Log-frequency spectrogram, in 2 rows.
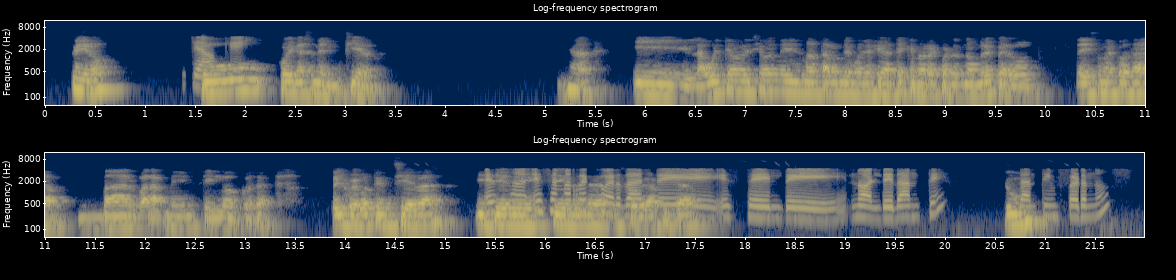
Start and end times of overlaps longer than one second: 15.4-17.5

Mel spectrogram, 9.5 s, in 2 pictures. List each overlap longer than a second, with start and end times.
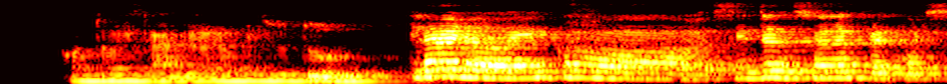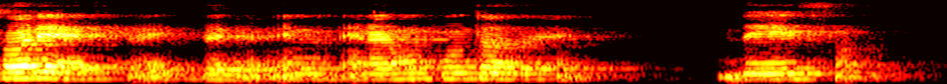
none

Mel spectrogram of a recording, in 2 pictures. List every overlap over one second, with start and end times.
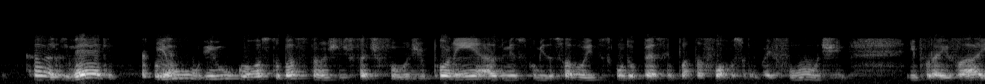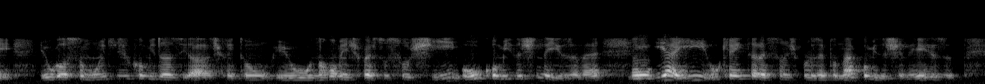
none

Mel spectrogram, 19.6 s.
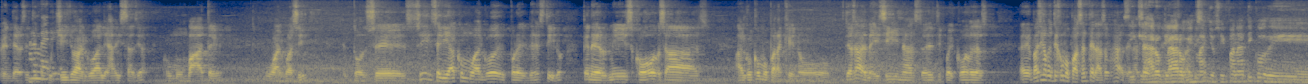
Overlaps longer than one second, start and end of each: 16.9-18.1

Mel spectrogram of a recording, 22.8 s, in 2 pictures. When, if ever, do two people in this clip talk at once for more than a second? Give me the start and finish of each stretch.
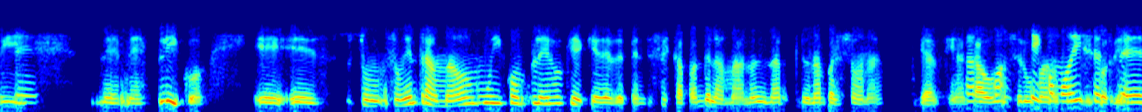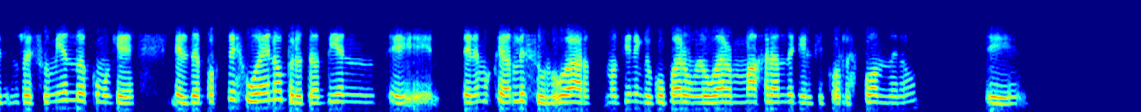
9.7-11.4

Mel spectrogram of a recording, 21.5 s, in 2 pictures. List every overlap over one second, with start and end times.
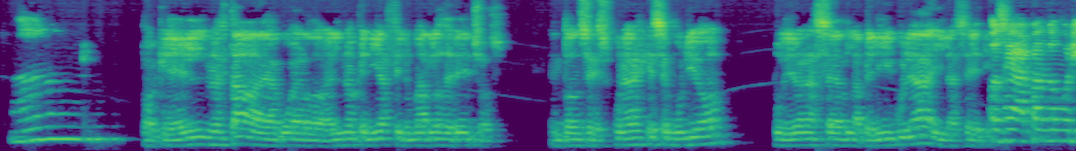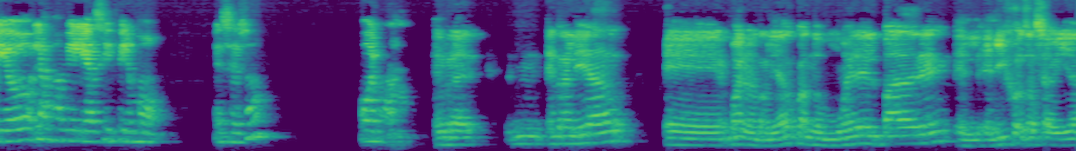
none

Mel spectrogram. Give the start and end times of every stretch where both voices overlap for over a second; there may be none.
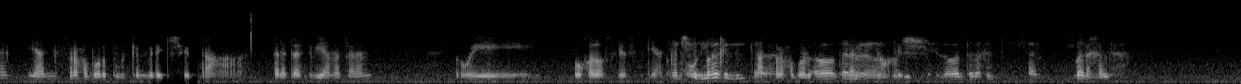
8.0-9.2

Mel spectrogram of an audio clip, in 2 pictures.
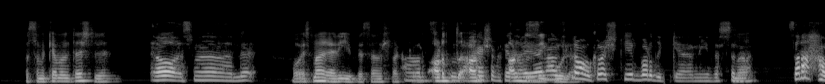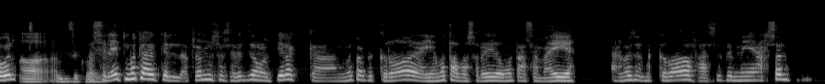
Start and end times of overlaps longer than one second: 4.1-5.8

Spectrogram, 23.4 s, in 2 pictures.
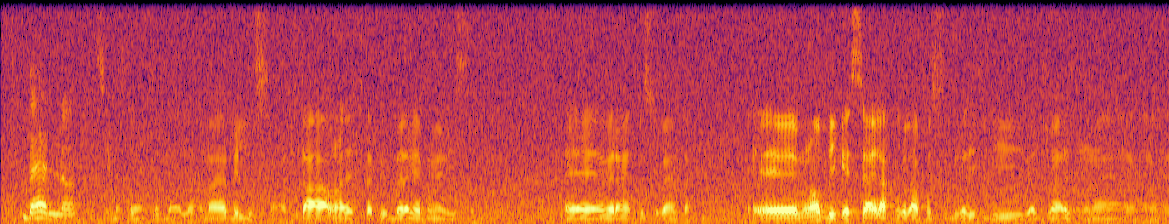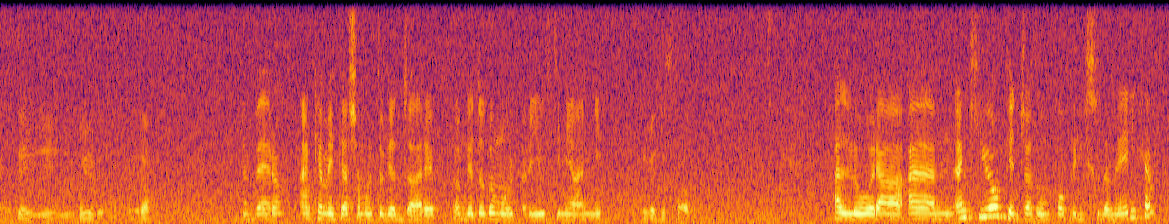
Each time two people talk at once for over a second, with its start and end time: none

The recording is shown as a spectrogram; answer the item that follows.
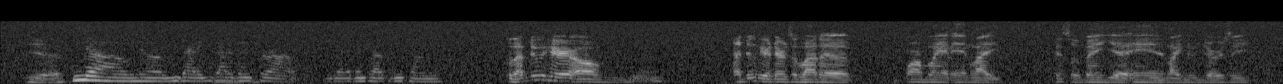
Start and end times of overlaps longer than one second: none

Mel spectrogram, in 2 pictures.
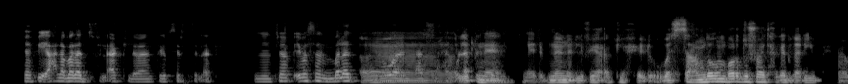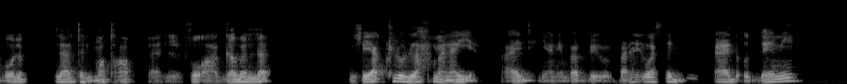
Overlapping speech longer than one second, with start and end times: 3.8-5.1

